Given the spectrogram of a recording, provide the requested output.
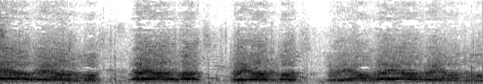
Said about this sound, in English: You're hearing a portrayal of the fighting between these two cliques in the movie Quadrophenia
